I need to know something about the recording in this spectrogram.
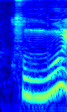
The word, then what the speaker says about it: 국물: 자, 우리 이거 어떻게 발음나? 국물 이렇게 발음 나거든요. 그래서 이 기억이 미음의 영향을 받아서 이응으로 발음되는데, 이렇게 앞에 게 바뀌면 역행동화라 생각하시면 되고, 두 개 다 바뀌었다.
